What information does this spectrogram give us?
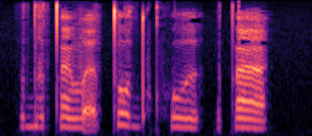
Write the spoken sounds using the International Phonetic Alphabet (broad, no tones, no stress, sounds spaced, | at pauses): d ɨ t ẽ v ɛ̰ t u d kʷʰ ɨ | t ɛ̃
